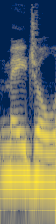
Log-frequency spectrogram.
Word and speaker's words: Majel: And the project name at Google was Majel, or Majel, depending upon how you want to pronounce it, but Majel would be the way her name was actually pronounced.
